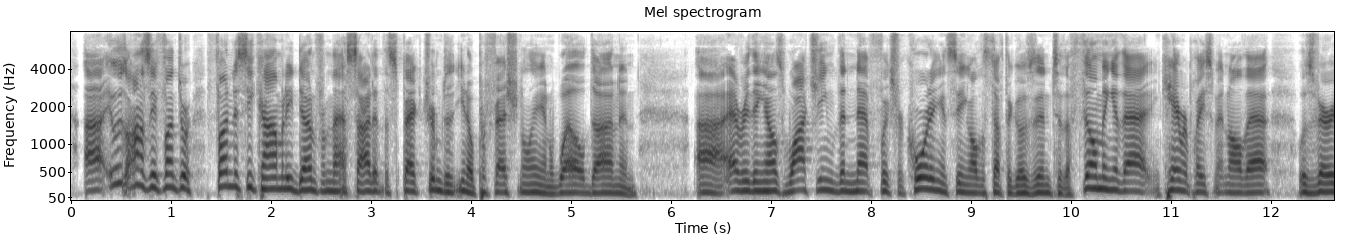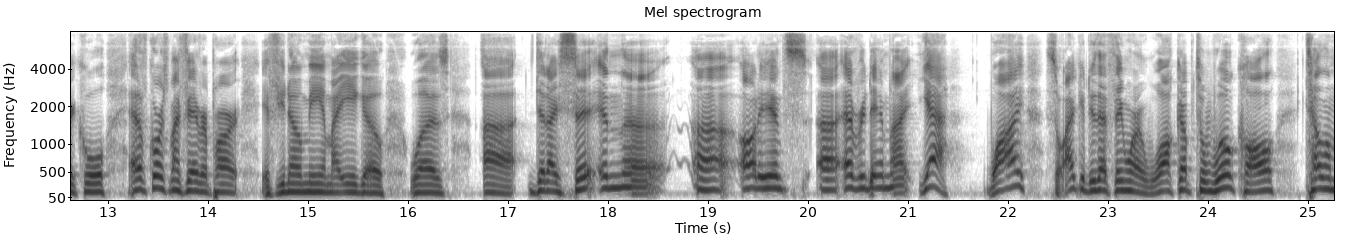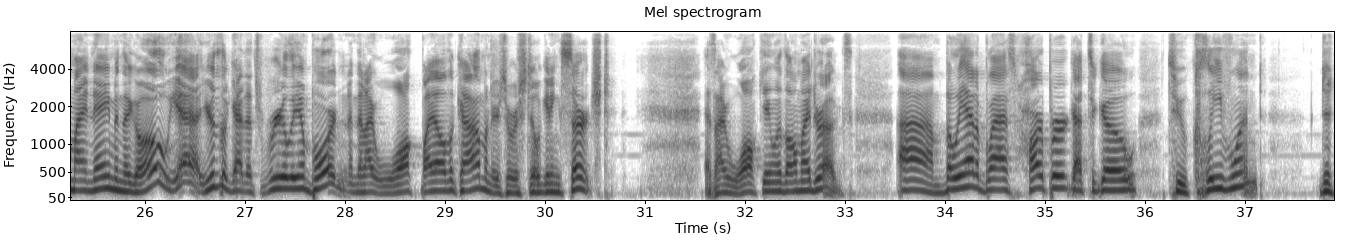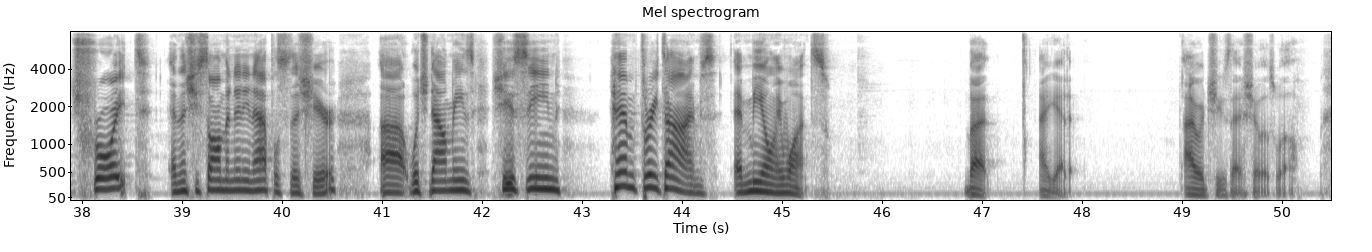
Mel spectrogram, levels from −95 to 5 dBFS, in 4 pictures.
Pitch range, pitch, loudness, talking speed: 135-185 Hz, 160 Hz, -19 LUFS, 210 wpm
